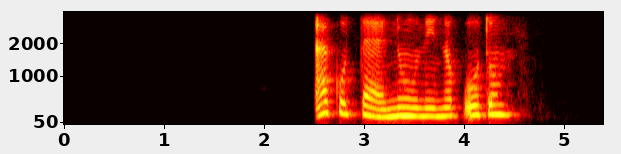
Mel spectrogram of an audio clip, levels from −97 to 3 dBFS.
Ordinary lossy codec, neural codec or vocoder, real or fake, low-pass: Opus, 32 kbps; none; real; 3.6 kHz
